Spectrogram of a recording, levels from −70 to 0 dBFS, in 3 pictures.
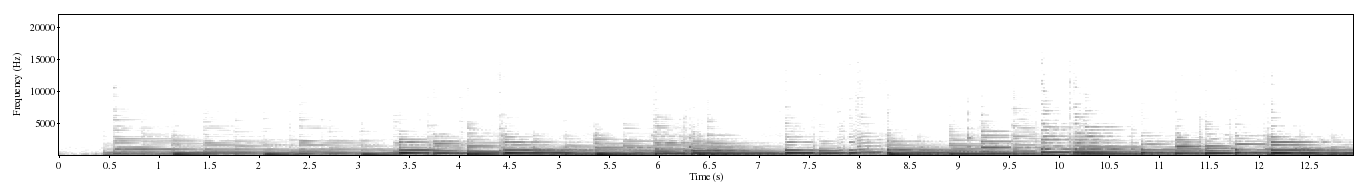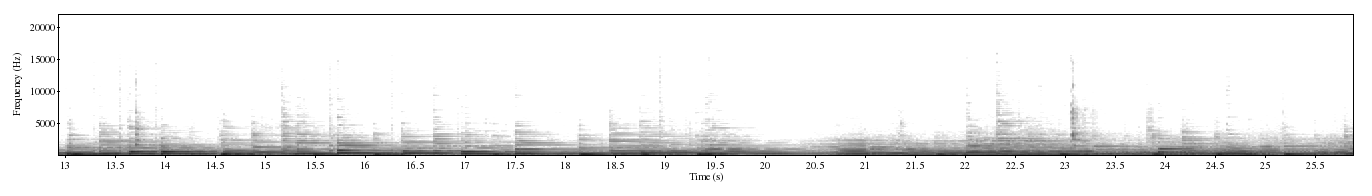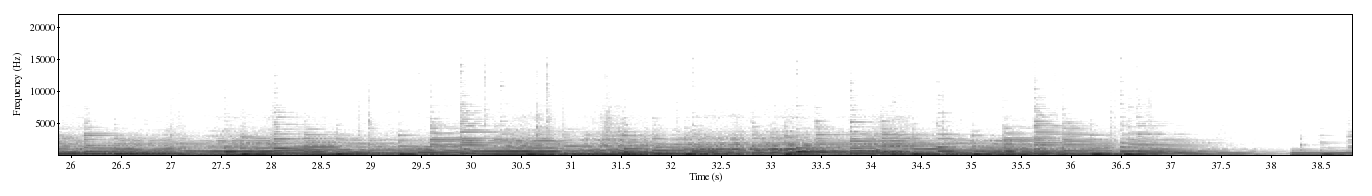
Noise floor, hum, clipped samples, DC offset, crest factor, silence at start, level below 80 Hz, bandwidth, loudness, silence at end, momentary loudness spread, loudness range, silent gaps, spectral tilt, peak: -46 dBFS; none; under 0.1%; under 0.1%; 14 dB; 0.45 s; -54 dBFS; 7.8 kHz; -21 LUFS; 0 s; 9 LU; 4 LU; none; -9 dB/octave; -6 dBFS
